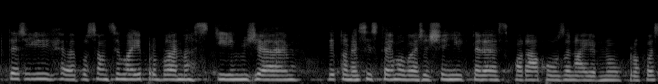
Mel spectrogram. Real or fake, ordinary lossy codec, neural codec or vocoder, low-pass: fake; MP3, 96 kbps; codec, 16 kHz, 2 kbps, FreqCodec, smaller model; 7.2 kHz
